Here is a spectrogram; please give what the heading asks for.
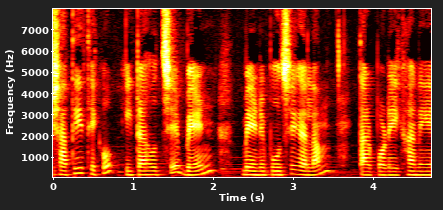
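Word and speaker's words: Bern: আর আমার উচ্চারণ দেখেছো যে এটাকে বাসেল বলে আমি ব্যাসেল বলেছি আর বার্ন নয় শহরটার নাম হলো বেন।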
